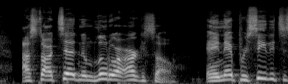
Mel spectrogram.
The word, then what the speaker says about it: Arkansas: It's not AR or Kansas. It's literally Arkansas."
